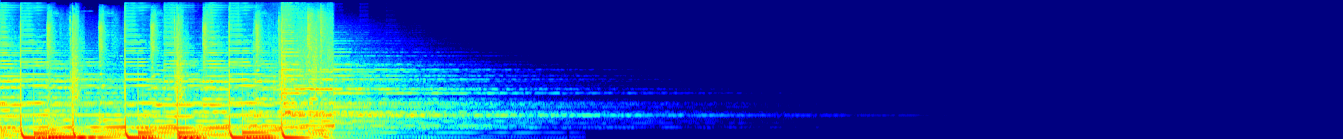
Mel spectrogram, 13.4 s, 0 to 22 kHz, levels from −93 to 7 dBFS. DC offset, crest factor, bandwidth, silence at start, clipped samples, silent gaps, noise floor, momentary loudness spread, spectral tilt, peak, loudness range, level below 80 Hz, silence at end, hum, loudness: under 0.1%; 16 dB; over 20 kHz; 0 s; under 0.1%; none; under -90 dBFS; 19 LU; -5 dB/octave; 0 dBFS; 20 LU; -18 dBFS; 9.05 s; none; -14 LUFS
